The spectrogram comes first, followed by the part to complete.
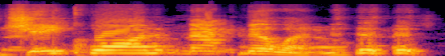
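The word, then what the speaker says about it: Ja'Quan McMillian: It is pronounced Jaquan McMillan.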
